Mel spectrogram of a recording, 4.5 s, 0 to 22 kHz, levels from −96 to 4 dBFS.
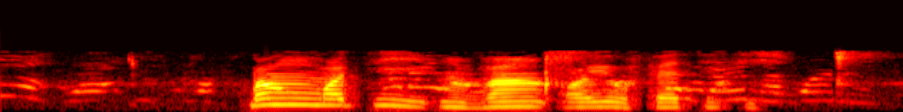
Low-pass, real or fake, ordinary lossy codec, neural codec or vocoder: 7.2 kHz; real; AAC, 16 kbps; none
